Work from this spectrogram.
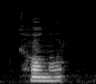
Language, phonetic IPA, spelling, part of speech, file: Polish, [ˈxɔ̃nɔr], honor, noun, LL-Q809 (pol)-honor.wav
